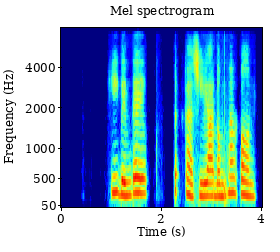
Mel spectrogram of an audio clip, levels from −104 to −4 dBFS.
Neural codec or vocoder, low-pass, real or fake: codec, 16 kHz, 0.5 kbps, FreqCodec, larger model; 7.2 kHz; fake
